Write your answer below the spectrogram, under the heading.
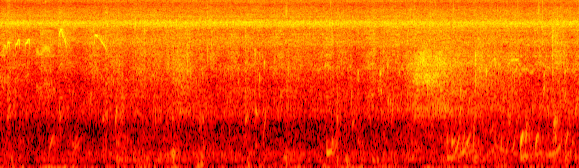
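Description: Faint open-air ambience on a small boat on a lake: water lapping softly with small knocks and ticks over a steady high hiss.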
